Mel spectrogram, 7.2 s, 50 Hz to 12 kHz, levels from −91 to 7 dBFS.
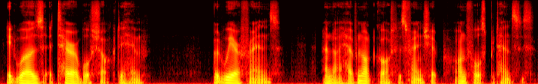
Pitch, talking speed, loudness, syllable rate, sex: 90 Hz, 175 wpm, -21 LUFS, 5.3 syllables/s, male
